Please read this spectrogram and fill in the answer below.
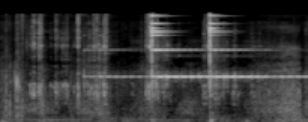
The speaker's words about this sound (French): Sonner la cloche s'il vous plaît?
